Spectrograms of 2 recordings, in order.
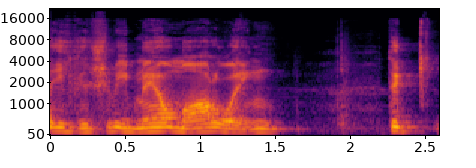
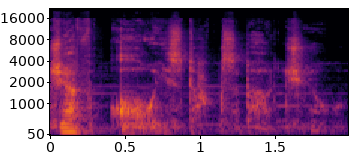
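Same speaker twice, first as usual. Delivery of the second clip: whispered voice, much quieter; 13 dB quieter than usual. Speaker retells what a woman whispered during a hug: retelling a whisper. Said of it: "She whispers in a big".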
